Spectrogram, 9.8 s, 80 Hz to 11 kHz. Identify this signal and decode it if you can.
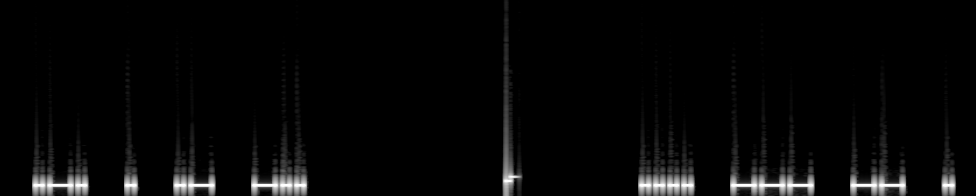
Morse code, heard as a keyed tone, about 17 wpm, spaced as for 12 wpm, 700 Hz. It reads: READ HOME
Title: 2x Character Spacing - Top 200 Words - 17wpm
